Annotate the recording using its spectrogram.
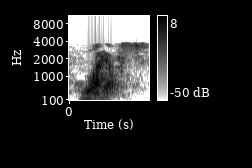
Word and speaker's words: huios: And then when we come to the New Testament, we have a word which is rather difficult to pronounce in English, because it starts with the letter H and the vowel U-I-O. The only way we can pronounce it is huios.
